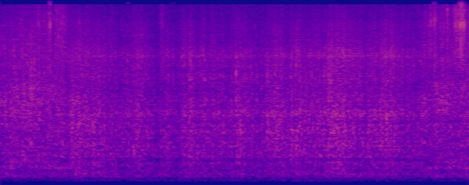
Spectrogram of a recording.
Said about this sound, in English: So that's the rain hissing, and we've got these windows in the roof of our house. Our upstairs rooms have actually got these, they're windows that are actually in the roof, so you can hear the rain smacking against the window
